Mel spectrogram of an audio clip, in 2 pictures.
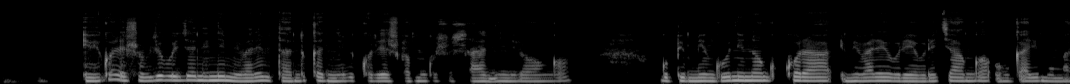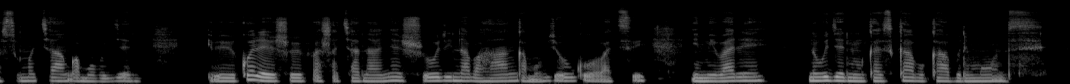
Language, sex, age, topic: Kinyarwanda, female, 25-35, education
